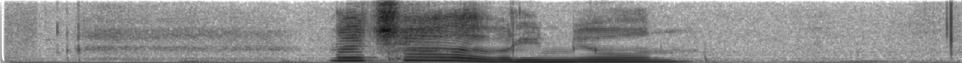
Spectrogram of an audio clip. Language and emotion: Russian, sad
